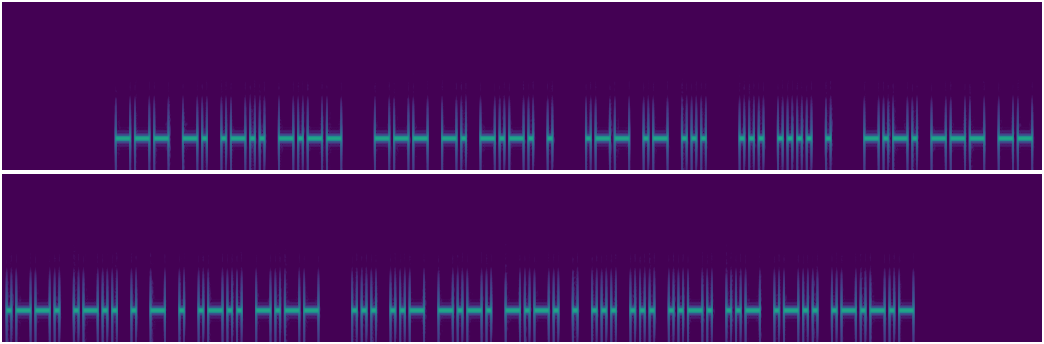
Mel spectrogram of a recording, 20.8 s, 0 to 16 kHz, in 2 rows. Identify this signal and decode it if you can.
Morse code, heard as a keyed tone, about 25 wpm, 700 Hz. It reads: ONLY ONCE WAS SHE COMPLETELY SUCCESSFUL.
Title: Sentences from Top 1100 Words 25wpm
